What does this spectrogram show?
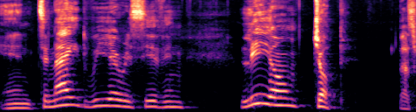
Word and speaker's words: Leon Diop: This episode is number 220, and tonight we are receiving Leon Diop.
